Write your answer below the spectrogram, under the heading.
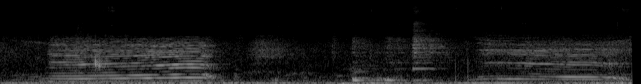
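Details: Cow in Balochistan mooing: long drawn-out lowing calls with strong layered tones, one near the start lasting about two seconds and another near the end, with a short softer call between and steady background hum.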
